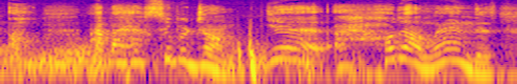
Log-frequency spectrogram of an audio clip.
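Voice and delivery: high, soft pretend amazement; excited. Deku finds he has super jump, excited. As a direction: imitate a thrilled kid, high and light.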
